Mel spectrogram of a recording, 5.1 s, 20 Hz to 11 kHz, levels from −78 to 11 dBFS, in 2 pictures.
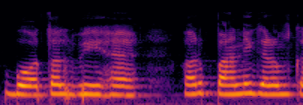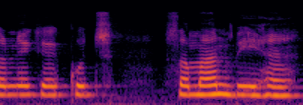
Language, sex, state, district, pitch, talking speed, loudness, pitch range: Hindi, female, Jharkhand, Garhwa, 255 Hz, 140 wpm, -16 LUFS, 250-265 Hz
